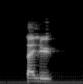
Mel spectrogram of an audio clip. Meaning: malaria
- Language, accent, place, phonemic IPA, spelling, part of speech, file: French, France, Lyon, /pa.ly/, palu, noun, LL-Q150 (fra)-palu.wav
